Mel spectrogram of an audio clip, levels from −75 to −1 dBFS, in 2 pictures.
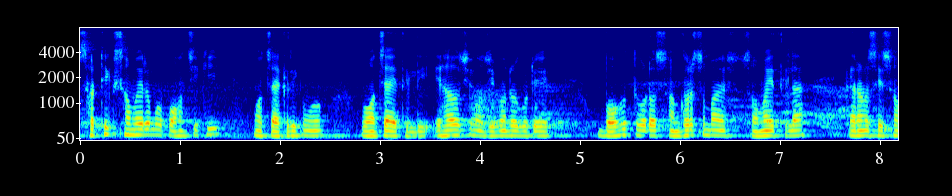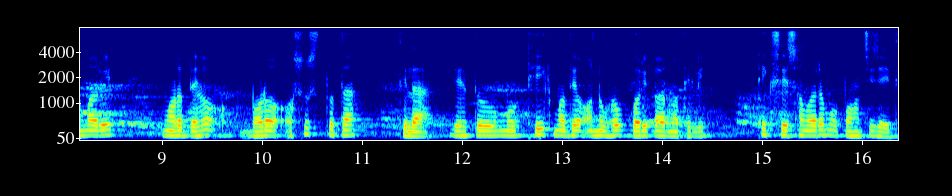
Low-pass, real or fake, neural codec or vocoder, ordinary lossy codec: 7.2 kHz; real; none; none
